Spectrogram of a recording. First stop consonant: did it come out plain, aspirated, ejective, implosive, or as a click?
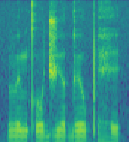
ejective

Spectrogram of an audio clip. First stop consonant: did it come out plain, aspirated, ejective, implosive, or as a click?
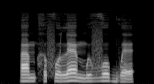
plain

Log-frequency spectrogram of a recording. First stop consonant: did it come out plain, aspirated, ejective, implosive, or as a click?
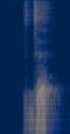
plain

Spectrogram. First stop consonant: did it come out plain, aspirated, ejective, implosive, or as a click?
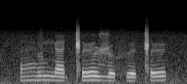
click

